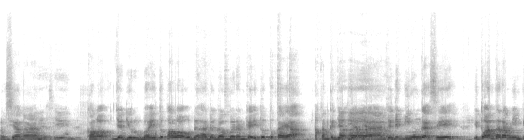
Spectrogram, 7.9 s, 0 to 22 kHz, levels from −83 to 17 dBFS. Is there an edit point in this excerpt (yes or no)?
no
